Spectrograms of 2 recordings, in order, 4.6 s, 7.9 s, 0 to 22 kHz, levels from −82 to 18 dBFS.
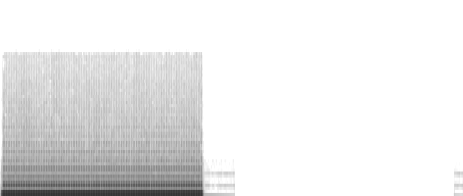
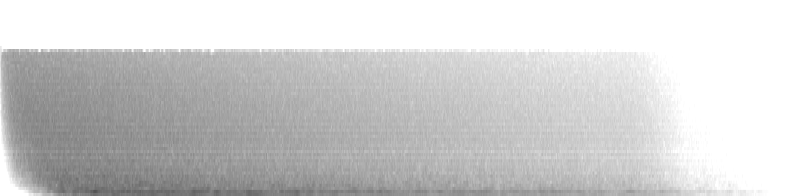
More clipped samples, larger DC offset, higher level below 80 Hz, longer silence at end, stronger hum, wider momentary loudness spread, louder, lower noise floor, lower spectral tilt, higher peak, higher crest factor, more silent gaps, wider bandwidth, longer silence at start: neither; neither; second, -52 dBFS vs -42 dBFS; first, 2.6 s vs 1.3 s; neither; second, 3 LU vs 21 LU; first, -7 LUFS vs -24 LUFS; first, under -90 dBFS vs -76 dBFS; first, -4.5 dB/octave vs -2 dB/octave; first, -2 dBFS vs -8 dBFS; second, 8 dB vs 18 dB; neither; second, 6.4 kHz vs 16.5 kHz; about the same, 0 s vs 0 s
